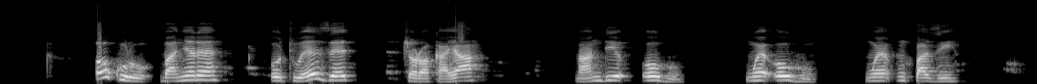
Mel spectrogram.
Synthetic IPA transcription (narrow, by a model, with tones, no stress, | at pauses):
o˦kʷu˨ɾu˨ba˨ɲe˦ɾe˦ | o˨tu˨e˦ze˦ | t͡ʃɔ˨ɾɔ˨ka˨ja˦ | na˨n̩˦dɪ˦o˦ɦu˨ | ŋʷe˦ʔo˦ɦu˨ | ŋʷe˦ŋ͡m̩˦k͡pa˦zɪ˦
